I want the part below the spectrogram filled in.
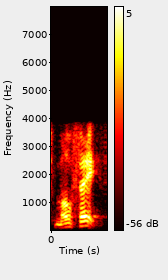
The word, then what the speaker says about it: mopheth: M-O-F-A-I-T-H. But that's the pronunciation. It's actually the Hebrew spelling is M-O. P-H-E-T-H, pronounced mofaith. And it's mofaith. It's emphasis on the other one, on the second syllable, because that's the Hebrew.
